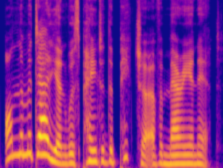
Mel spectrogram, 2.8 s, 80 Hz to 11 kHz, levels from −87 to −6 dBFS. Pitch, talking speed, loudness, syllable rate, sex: 220 Hz, 215 wpm, -18 LUFS, 6.7 syllables/s, female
